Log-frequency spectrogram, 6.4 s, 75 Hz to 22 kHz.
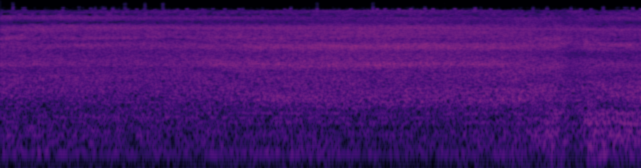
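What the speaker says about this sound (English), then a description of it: "Steaming it out, sanitizing it, removing all that soil." A carpet steam cleaner runs at about 220 degrees over carpet during a cleaning, producing a loud, continuous close-up hiss and roar of steam and suction that stays steady throughout with a slight dip near the end.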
